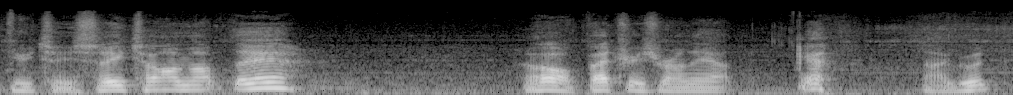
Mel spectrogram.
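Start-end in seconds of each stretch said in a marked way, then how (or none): none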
